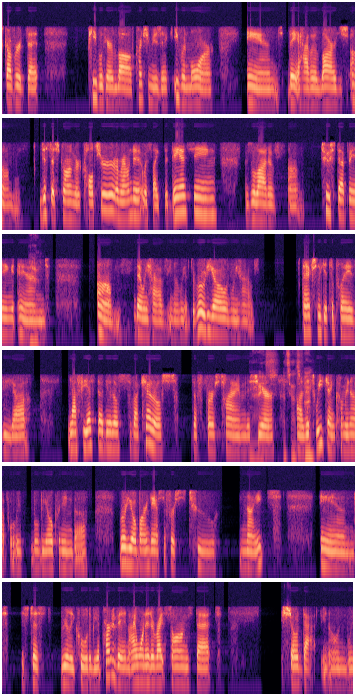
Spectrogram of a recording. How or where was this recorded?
phone line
